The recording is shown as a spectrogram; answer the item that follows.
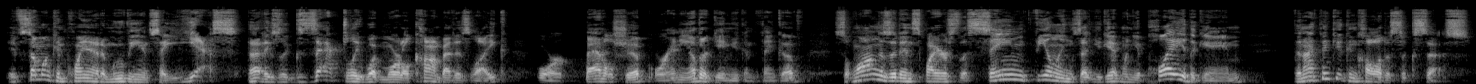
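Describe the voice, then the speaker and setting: Male review host, mid pitch, highly varied intonation, scripted video-essay narration. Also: big pitch swings, moderate pace, fairly bright tone. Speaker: film reviewer and show host.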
